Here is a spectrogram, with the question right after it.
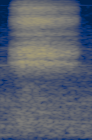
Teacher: placing the tongue against the area just behind the alveolar Ridge producing sounds like Shh and get the other place of articulation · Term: post alveolar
